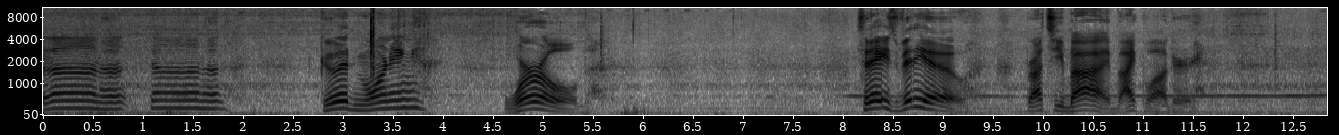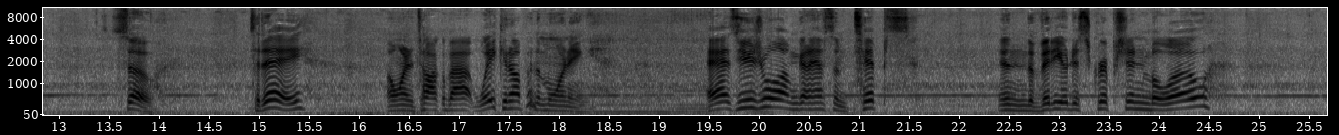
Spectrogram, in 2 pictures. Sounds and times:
Bicycle: 0.0s - 25.6s
Speech: 4.6s - 5.6s, 8.2s - 11.6s, 13.6s - 14.0s, 16.3s - 18.4s, 19.5s - 21.6s, 22.4s - 24.5s.

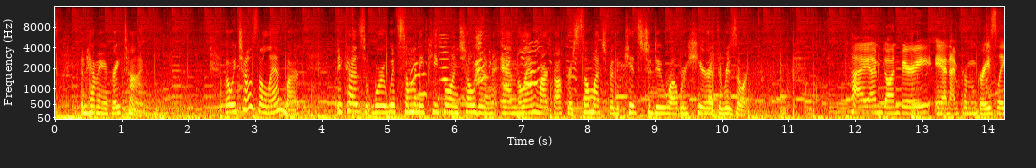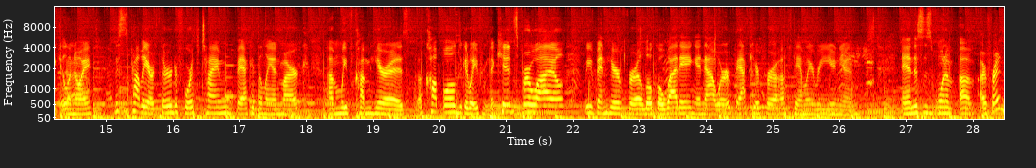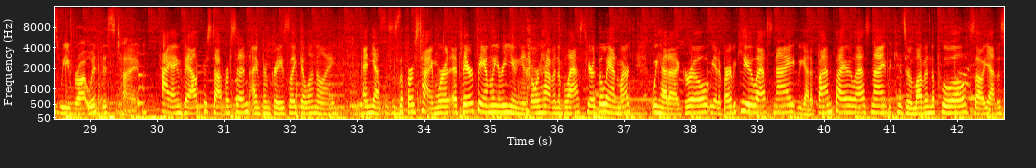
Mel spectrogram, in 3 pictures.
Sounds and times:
Music: 0.0s - 42.7s
Speech: 4.3s - 10.4s, 12.0s - 26.3s, 27.0s - 42.7s.

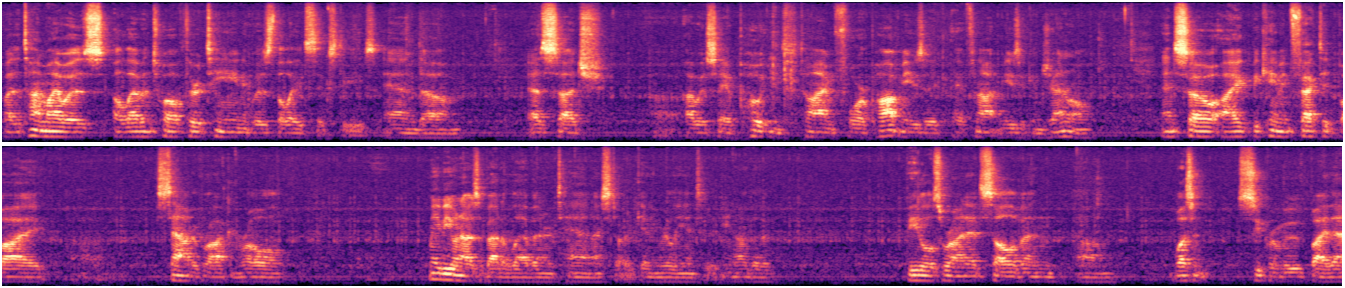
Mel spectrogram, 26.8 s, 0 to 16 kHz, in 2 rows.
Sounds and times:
Speech: 0.0s - 4.6s, 5.2s - 11.0s, 11.6s - 16.3s, 17.7s - 21.2s, 22.5s - 26.8s.

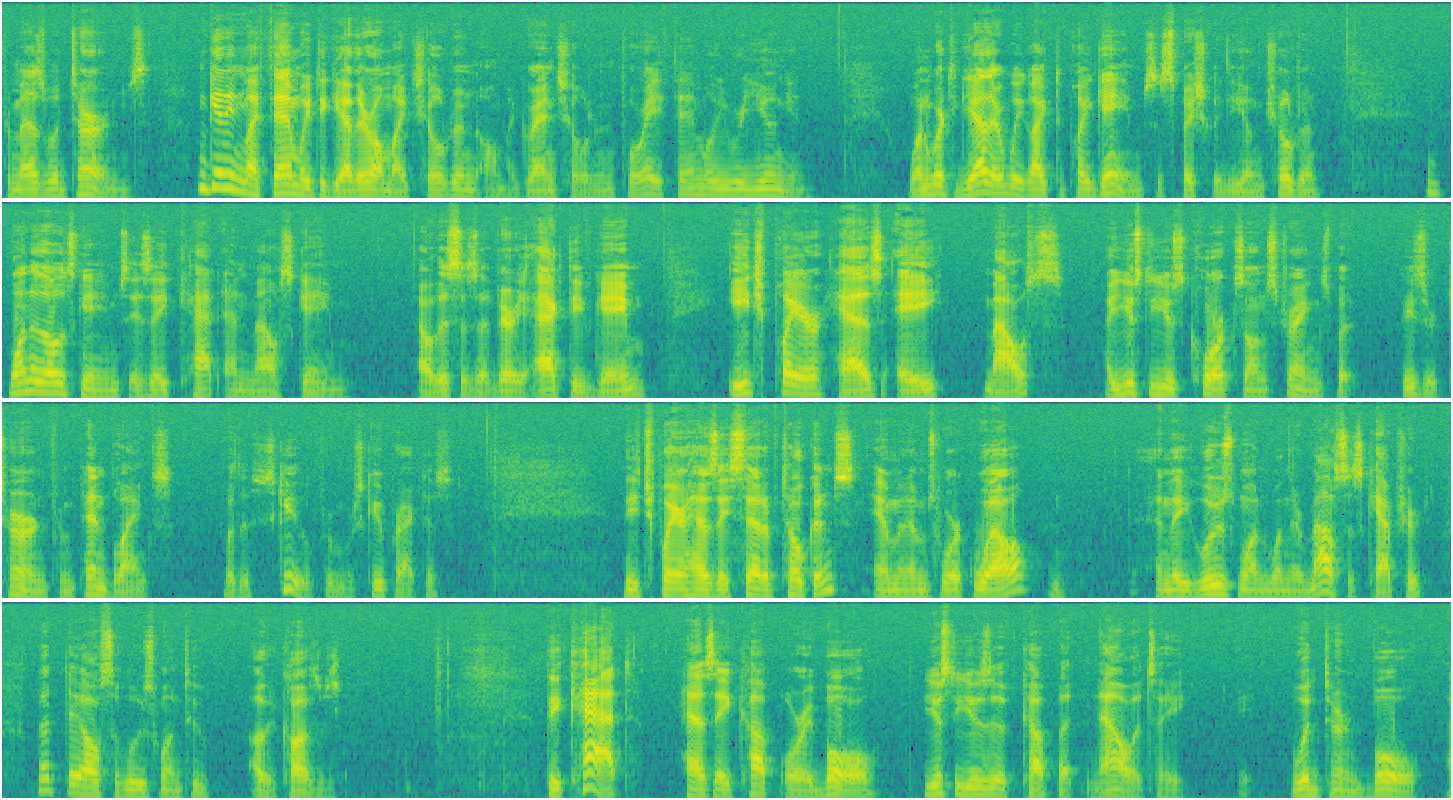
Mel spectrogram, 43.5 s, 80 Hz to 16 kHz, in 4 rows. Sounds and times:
Speech: 0.0s - 6.1s, 6.8s - 10.0s, 10.7s - 25.2s, 26.4s - 35.2s, 36.7s - 43.4s.

